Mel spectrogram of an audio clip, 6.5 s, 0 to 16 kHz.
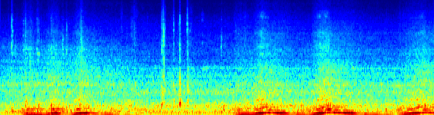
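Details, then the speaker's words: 1992 Saturn SL2 beater, running on a booster pack, AC on but not cooling: a few quick blips rise and fall cleanly from idle with no misses, knocks or rattles; engine revs freely and sounds healthy. "she sounds healthy i'm gonna go ahead and shut the ac off because that's not gonna do any good"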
